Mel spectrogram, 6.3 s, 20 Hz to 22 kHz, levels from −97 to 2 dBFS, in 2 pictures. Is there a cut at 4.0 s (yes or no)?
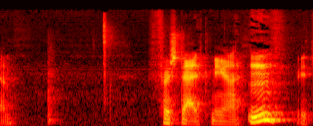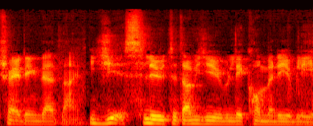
yes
